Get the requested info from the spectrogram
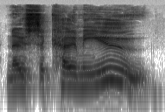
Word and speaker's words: nosokomiou: It's pronounced nosokomiou, like from the Greek word for hospital, from o sole mio.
